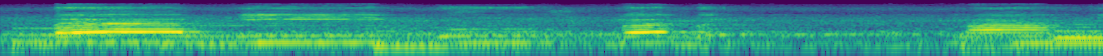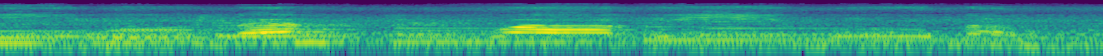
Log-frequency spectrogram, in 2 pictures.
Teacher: 2 bibir antara bibir atas dan bawah bekerja sama untuk menghambat udara yang datang dari paru-paru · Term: konsonan bilabial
